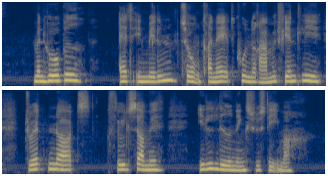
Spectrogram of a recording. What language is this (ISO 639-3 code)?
dan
